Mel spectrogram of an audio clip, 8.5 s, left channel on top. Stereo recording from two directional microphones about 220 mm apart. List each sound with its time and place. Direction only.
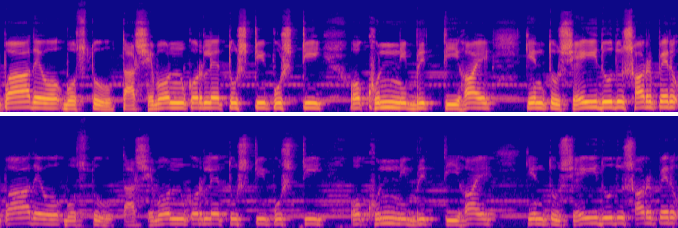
0.0 s speech: 50° left (ahead or behind)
